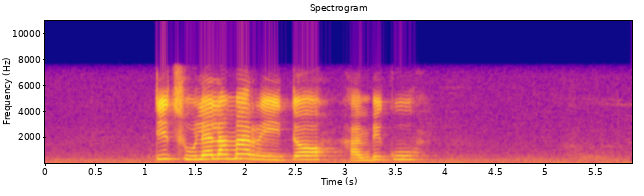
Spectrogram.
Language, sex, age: Tsonga, female, 23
